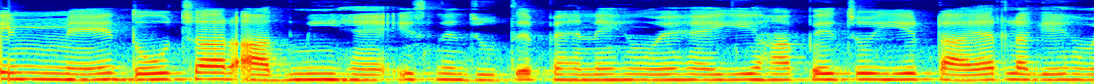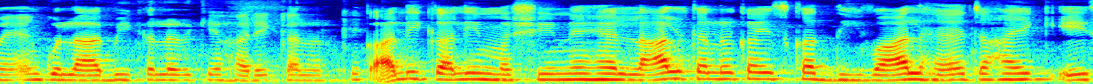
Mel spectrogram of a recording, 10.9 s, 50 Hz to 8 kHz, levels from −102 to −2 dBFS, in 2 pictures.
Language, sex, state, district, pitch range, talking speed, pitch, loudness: Hindi, female, Jharkhand, Jamtara, 195-215 Hz, 210 wpm, 205 Hz, -17 LUFS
